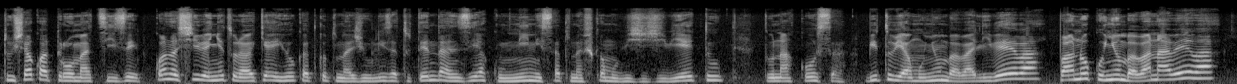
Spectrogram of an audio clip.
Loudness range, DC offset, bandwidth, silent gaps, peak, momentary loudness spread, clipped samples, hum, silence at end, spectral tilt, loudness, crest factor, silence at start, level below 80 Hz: 3 LU; under 0.1%; 15.5 kHz; none; -2 dBFS; 9 LU; under 0.1%; none; 0.2 s; -3 dB/octave; -17 LUFS; 16 dB; 0.05 s; -58 dBFS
